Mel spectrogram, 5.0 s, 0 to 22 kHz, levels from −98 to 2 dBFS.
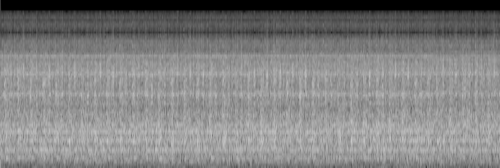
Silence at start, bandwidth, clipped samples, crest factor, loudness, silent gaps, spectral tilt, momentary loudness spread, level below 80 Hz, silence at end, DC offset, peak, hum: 0 s; 16.5 kHz; under 0.1%; 16 dB; -18 LUFS; none; -1 dB/octave; 1 LU; -56 dBFS; 0 s; under 0.1%; -4 dBFS; none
